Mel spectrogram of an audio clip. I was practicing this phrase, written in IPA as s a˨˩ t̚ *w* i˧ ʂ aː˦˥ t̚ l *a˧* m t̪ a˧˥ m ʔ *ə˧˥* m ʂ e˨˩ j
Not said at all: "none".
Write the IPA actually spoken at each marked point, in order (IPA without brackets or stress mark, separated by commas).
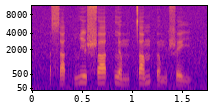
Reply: v, ə˧, ə˨˩˨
